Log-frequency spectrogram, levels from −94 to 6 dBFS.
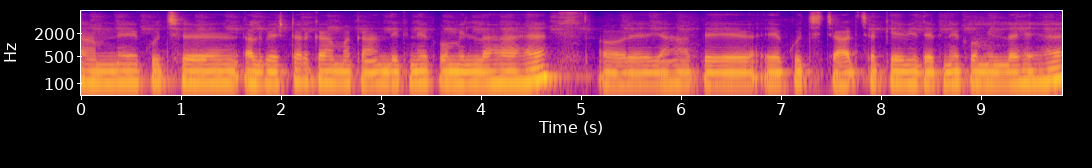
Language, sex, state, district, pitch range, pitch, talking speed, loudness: Hindi, male, Haryana, Charkhi Dadri, 100-110 Hz, 105 Hz, 140 wpm, -17 LUFS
